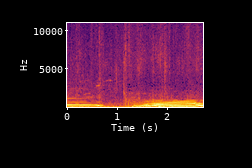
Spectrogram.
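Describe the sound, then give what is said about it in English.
Cattle low as a herd is driven out of a village in western Uganda at seven in the morning to graze near a lion reserve. Two long, deep moos rise and fall in pitch over a steady outdoor background. “It is 7 a.m. and 35-year-old Francis Kaiwa is taking his herd out of Hamukungu village to graze.”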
